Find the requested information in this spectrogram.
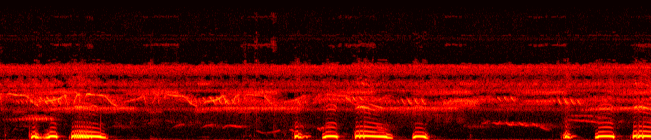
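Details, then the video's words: A spotted dove calls to others with a broken phrase of soft coos: a pair, a pause, then a run of four short and drawn-out falling notes, then another run; faint high buzzing and chirps in the background. "Suara Burung Tekukur Gacor Memanggil Temanya"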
